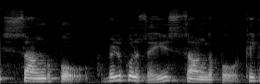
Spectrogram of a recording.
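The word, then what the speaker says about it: Tsangpo: बताइए दोस्तों जल्दी से, सांगपो। बिल्कुल सही, सांगपो। ठीक है ना, सांगपो। टी साइलेंट रहता है, टी सांगपो आप पढ़ सकते हैं या सांगपो आप कह सकते हैं।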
